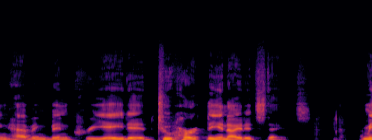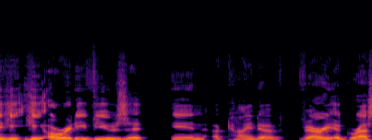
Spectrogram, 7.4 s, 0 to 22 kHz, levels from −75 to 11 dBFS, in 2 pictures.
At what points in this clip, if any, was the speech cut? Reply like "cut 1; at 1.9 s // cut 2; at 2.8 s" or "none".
cut 1; at 1.5 s // cut 2; at 5.3 s // cut 3; at 6.6 s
